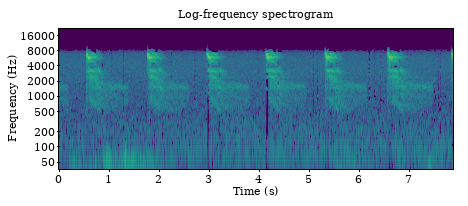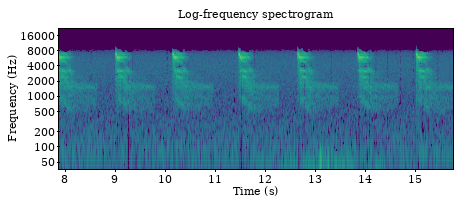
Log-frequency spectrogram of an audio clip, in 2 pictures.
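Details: Garden dormouse alarm call recorded 3 April 2021: harsh, descending rasping notes repeated steadily about every 1.2 seconds, each a sharp downward-sweeping squawk, over a quiet background.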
